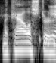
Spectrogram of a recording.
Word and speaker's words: McAllister: Did I say that right? – McAllister. – McAllister. – Yeah. – Like the deli. McAllister's yes. – Deli.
